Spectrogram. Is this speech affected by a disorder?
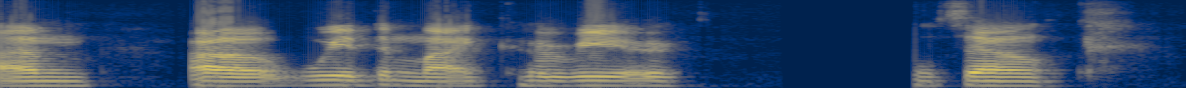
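Yes: cerebral palsy.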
